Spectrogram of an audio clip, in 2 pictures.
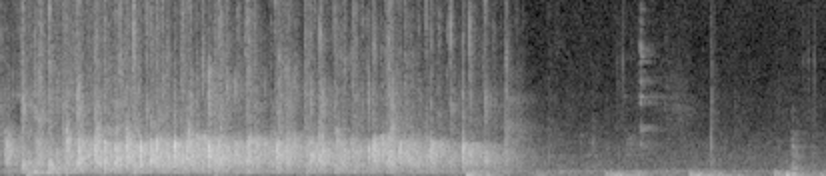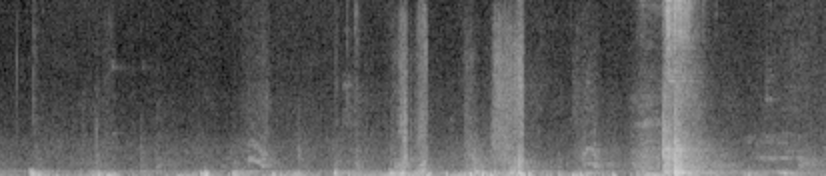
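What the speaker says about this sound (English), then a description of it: "Let's give them a warm round of applause" Applause from a conference audience for panel speakers at an internet growth session, loud and dense for about four seconds, then fading into scattered claps, thumps and room noise.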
